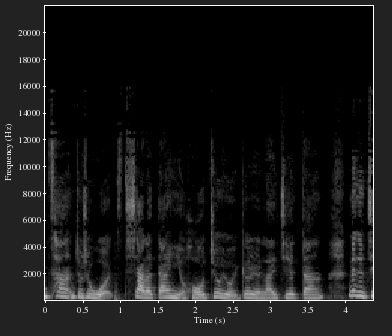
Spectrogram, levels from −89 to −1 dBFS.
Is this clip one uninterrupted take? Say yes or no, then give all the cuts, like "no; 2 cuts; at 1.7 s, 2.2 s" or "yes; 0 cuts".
yes; 0 cuts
